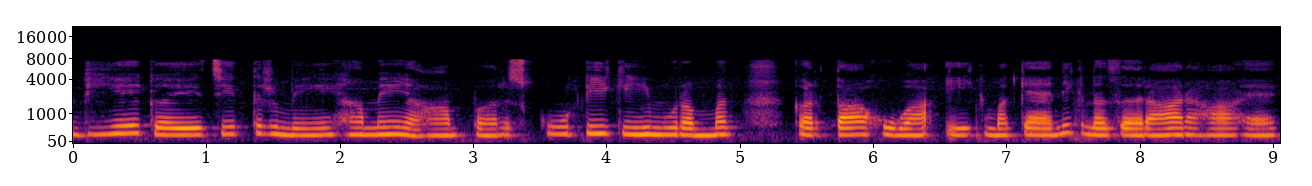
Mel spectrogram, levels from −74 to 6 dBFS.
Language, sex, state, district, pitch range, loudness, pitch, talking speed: Hindi, female, Haryana, Rohtak, 195-215 Hz, -17 LUFS, 205 Hz, 120 wpm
